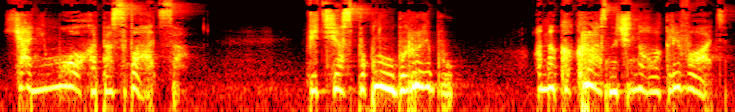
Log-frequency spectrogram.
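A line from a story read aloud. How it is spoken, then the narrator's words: Whispered. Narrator (Russian): прошептал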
